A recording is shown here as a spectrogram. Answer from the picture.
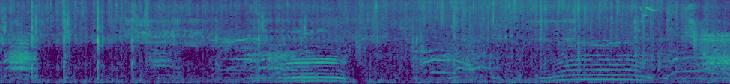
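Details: Brangus steers, part of a group of thirty-eight, give two long droning moos, the first around six seconds and the second near twelve, each swelling and fading, with quieter lowing, shuffling and knocking noises between them.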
